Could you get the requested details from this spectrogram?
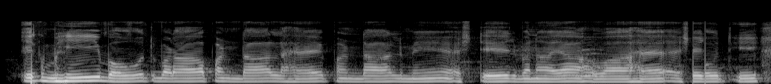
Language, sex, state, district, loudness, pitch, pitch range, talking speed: Magahi, male, Bihar, Gaya, -20 LUFS, 140 Hz, 135-145 Hz, 100 wpm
